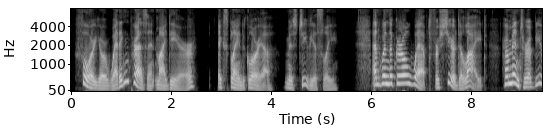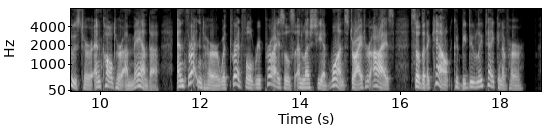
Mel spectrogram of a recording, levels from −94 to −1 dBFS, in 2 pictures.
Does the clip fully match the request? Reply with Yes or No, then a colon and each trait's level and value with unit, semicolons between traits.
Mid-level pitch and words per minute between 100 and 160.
Yes: medium, 145 Hz; average, 150 wpm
